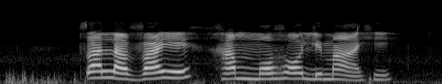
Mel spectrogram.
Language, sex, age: Southern Sotho, female, 21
